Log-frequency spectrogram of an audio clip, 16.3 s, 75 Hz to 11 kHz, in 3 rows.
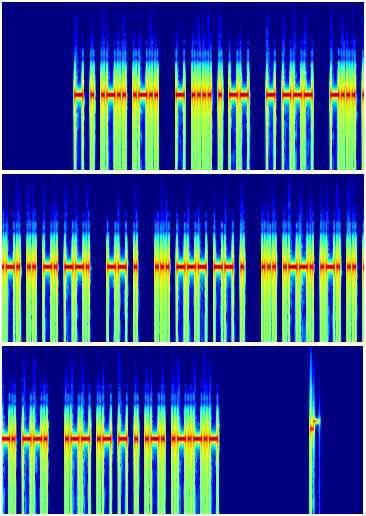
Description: Morse code, heard as a keyed tone, about 30 wpm, 700 Hz. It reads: TELL THEM TO BRING ME SOME SPRING WATER.
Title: Sentences from Top 1200 Words 30wpm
